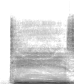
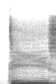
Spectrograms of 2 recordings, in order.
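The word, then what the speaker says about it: τοῖς: Os quimeis afiemen, tois é um artigo, tis é a pronúncia, tis, som de tongo, o i, tis, ofiletes.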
